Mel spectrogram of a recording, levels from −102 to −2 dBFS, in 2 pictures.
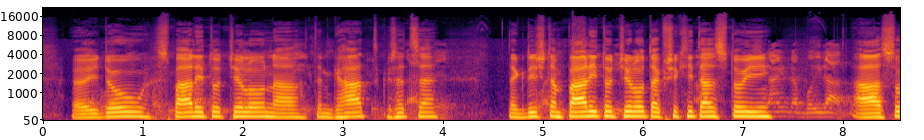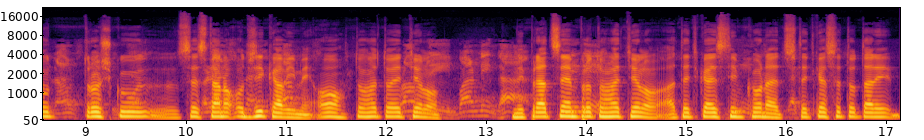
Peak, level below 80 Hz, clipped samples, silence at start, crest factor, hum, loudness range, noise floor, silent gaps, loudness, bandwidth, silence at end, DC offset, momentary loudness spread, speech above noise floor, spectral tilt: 0 dBFS; -44 dBFS; under 0.1%; 0.3 s; 14 dB; none; 3 LU; -51 dBFS; none; -15 LUFS; 13 kHz; 0 s; under 0.1%; 10 LU; 37 dB; -6.5 dB/octave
